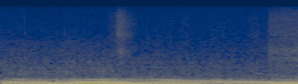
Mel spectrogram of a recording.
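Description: Low steady hum with a faint click about a second in.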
